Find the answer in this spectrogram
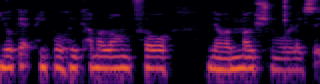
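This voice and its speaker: A man speaks at a medium pitch with an English accent. His voice is somewhat breathy and the pace fairly quick. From England. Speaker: breathwork teacher. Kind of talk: interview.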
